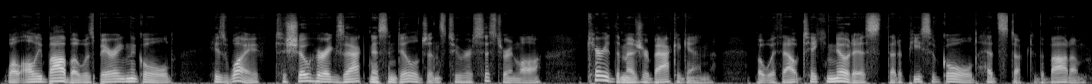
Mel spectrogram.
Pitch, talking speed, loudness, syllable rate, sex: 110 Hz, 215 wpm, -19 LUFS, 6.1 syllables/s, male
